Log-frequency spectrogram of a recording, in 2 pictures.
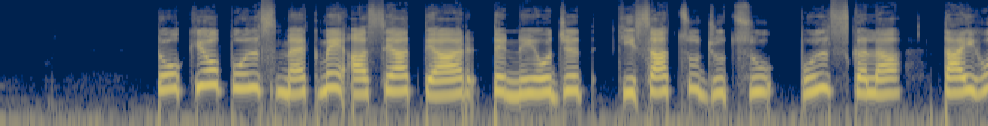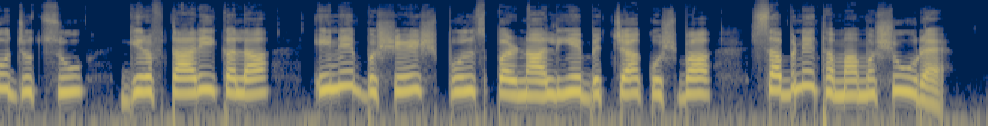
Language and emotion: Dogri, neutral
